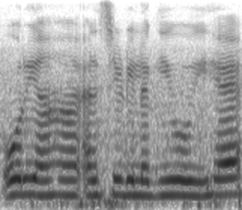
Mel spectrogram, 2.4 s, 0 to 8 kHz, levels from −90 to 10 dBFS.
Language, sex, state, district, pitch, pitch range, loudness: Hindi, female, Haryana, Rohtak, 215 Hz, 215-225 Hz, -14 LUFS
